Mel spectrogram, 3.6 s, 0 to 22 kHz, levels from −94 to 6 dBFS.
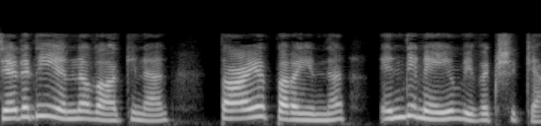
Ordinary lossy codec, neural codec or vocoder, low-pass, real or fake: MP3, 64 kbps; codec, 16 kHz, 1.1 kbps, Voila-Tokenizer; 7.2 kHz; fake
